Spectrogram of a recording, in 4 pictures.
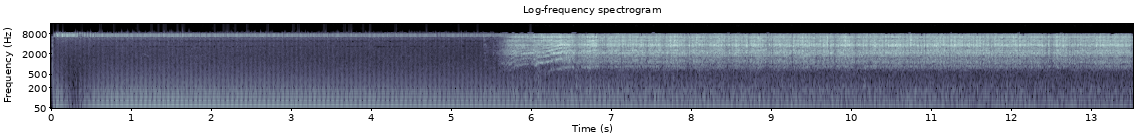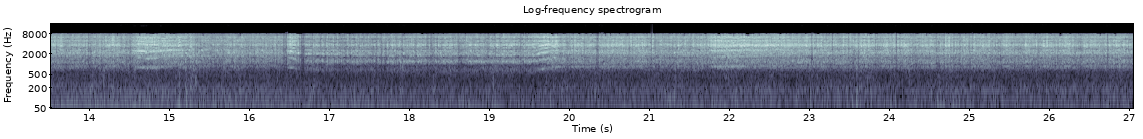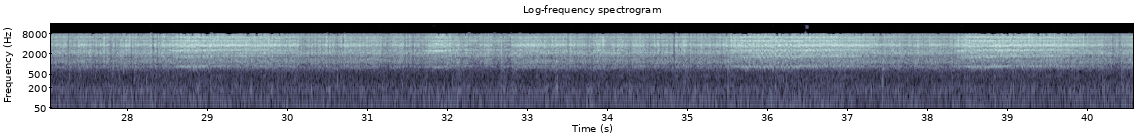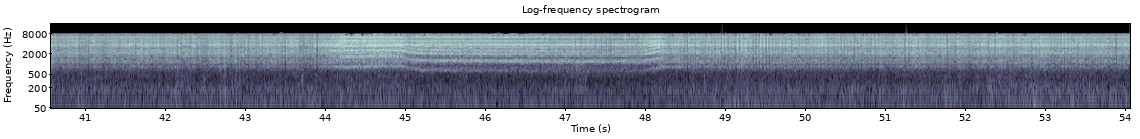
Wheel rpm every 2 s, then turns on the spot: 0, 0, 20, 210, 230, 230, 230, 230, 190, 170, 230, 230, 230, 230, 230, 230, 230, 230, 230, 230, 230, 230, 200, 170, 220, 230, 230.
none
